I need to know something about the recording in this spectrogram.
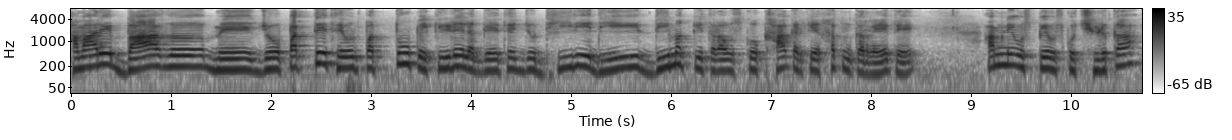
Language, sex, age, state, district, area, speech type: Urdu, male, 18-30, Delhi, East Delhi, urban, spontaneous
